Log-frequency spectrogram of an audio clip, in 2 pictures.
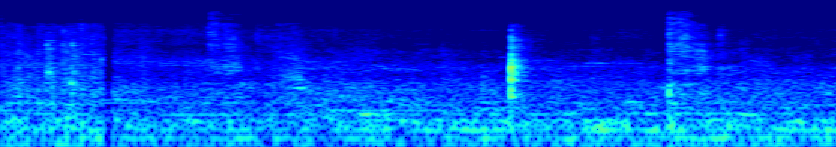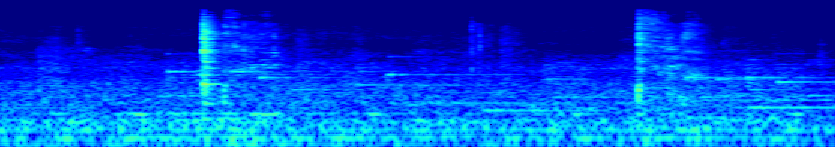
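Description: Prawn and raw mango curry is scooped from a pan into a bowl, with scattered clinks and scrapes of a utensil against cookware over quiet kitchen background noise.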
